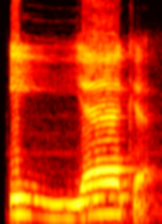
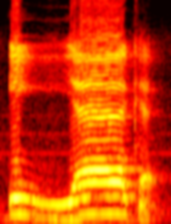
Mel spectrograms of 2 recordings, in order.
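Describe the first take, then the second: The two takes are said the same way.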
